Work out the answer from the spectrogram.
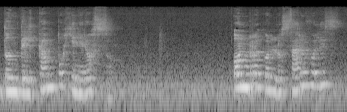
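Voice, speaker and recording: Chilean woman reading her poems real slow at a podium, far-off camera mic, echoey room, some hiss. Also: mid-range voice. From southern Chile. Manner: slow, measured recitation with pauses between lines. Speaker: poet. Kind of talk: poetry reading with spoken asides. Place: wood-paneled lecture room, standing at a podium. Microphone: camera far across the room. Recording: roomy, distant, noisy room recording.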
